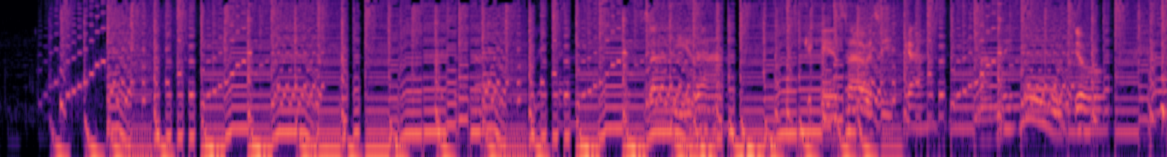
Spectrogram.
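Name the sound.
background music playing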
